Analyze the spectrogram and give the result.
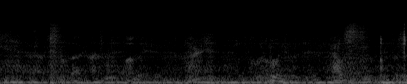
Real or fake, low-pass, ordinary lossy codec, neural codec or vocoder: fake; 7.2 kHz; none; codec, 16 kHz, 1 kbps, FunCodec, trained on LibriTTS, 50 frames a second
